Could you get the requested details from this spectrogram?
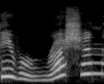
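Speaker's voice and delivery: put-on Texan accent at full blast. Laughing and repeating own earlier question: imitating own Texas accent. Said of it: "with the Texas accent".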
